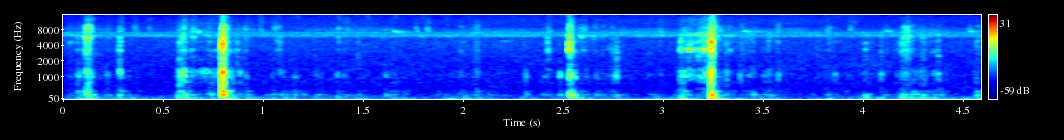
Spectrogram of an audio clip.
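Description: A camera tripod being adjusted by hand: a few sharp, irregular clicks and knocks from its legs and mount, the loudest about a second in and again about three seconds in.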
